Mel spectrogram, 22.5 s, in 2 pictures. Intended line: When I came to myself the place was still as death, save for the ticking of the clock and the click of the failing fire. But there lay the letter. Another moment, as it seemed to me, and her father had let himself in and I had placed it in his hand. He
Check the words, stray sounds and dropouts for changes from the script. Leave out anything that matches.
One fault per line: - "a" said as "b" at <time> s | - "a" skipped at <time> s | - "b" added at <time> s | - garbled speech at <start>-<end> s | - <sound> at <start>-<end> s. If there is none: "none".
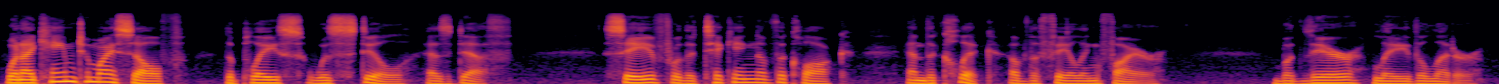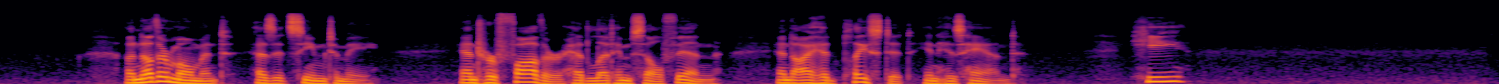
none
